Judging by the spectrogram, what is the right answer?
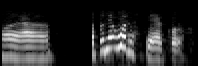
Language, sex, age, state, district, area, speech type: Assamese, female, 30-45, Assam, Morigaon, rural, conversation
